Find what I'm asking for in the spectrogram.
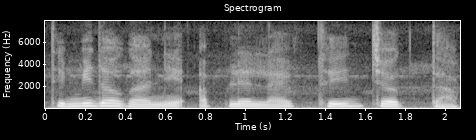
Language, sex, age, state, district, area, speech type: Goan Konkani, female, 18-30, Goa, Canacona, rural, spontaneous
